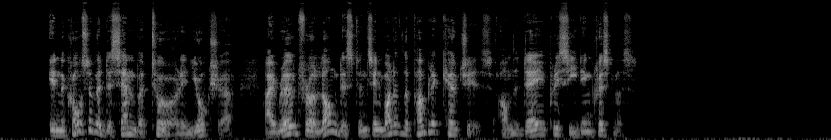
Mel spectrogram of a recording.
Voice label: male speech english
